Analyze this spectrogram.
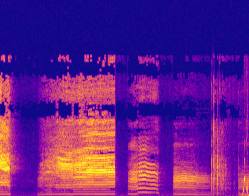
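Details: Sakura, a female pet otter, begs for an item her owner holds, giving long steady whining squeals in three drawn-out bursts with rich harmonics, the middle one rising briefly, and a short sharp upward chirp at the end.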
